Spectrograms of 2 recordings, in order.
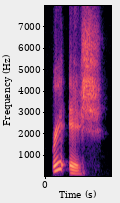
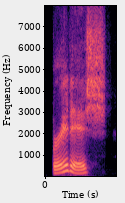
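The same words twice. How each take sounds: First: The t is replaced by a catch in the throat. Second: The t is released with a puff of air. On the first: "escucharán British" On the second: "en vez del British de los Estados Unidos"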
